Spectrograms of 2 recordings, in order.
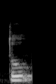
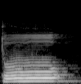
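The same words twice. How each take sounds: First: तू with a short, unstretched u; short vowel. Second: तू with the oo drawn out long; long vowel. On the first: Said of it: "नहीं खींचना है". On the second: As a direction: hold and stretch the vowel of तू. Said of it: "तो खींचेंगे". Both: Shown as a demonstration.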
